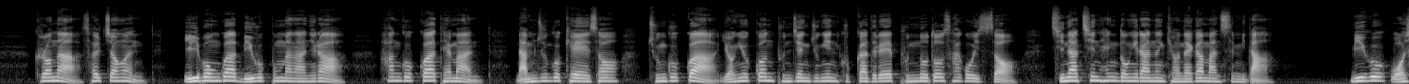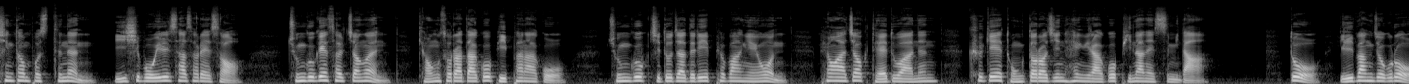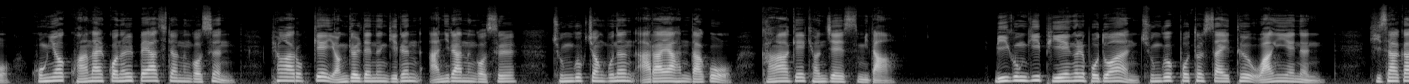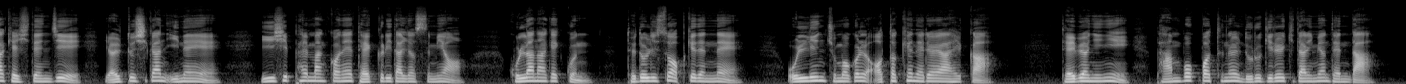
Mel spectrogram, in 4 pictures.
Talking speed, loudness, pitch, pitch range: 285 characters per minute, -19 LUFS, 145 Hz, 115-160 Hz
